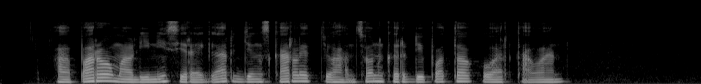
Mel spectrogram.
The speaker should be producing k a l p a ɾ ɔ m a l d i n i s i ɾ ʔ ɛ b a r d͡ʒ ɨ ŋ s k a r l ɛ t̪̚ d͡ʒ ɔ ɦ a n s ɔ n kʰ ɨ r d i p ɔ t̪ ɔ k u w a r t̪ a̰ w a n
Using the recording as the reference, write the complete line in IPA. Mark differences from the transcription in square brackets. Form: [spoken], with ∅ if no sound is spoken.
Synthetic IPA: [ʔ] a l p a ɾ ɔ m a l d i n i s i ɾ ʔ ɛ [ɡ] a r d͡ʒ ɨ ŋ s k a r l ɛ t̪̚ d͡ʒ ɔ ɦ a n s ɔ n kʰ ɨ r d i p ɔ t̪ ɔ k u w a r t̪ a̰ w a n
